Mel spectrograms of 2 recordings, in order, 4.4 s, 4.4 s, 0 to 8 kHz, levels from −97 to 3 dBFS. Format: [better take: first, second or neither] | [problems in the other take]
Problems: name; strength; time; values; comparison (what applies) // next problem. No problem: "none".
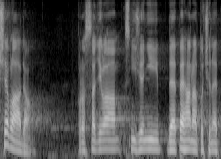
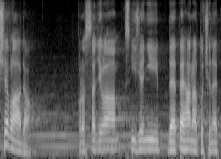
first | background sound (Bowed string instrument); 18 dB below the speech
